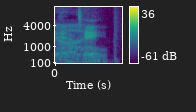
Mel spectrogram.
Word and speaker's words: Entei: Oh, is that how you say it, Entei?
